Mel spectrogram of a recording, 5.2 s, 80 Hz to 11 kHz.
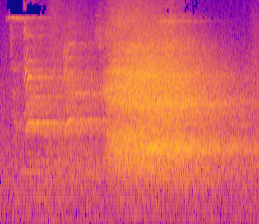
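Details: Nana the beluga being shifted between pools at Port of Nagoya Public Aquarium, 9 August 2022: two short, clear, harmonic whistled tones in the first two seconds, then drowned by a long surge of rushing water.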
